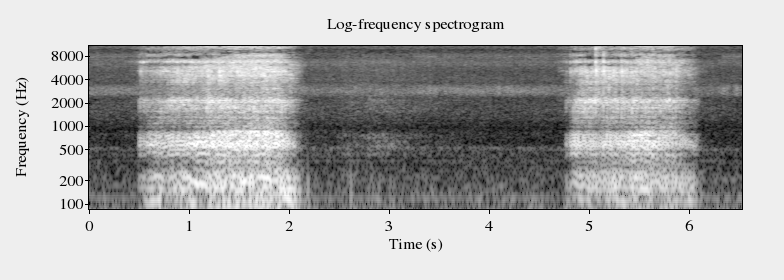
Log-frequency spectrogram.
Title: Snore challenge?!? Can you out snore him!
